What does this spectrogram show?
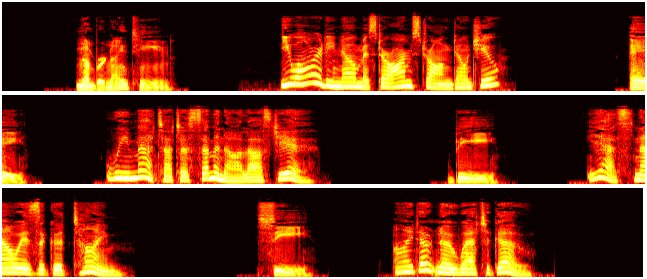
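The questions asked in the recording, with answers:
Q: You already know Mr. Armstrong, don't you?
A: A: We met at a seminar last year.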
